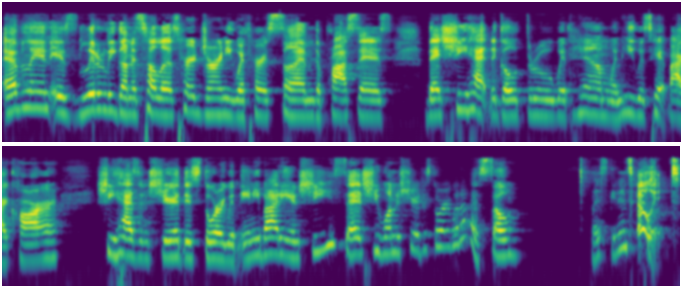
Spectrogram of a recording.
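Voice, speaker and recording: A woman's medium-pitched, fairly quick voice with lively intonation, against a quiet background. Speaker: podcast host. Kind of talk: casual chat. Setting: live stream. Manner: loud.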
